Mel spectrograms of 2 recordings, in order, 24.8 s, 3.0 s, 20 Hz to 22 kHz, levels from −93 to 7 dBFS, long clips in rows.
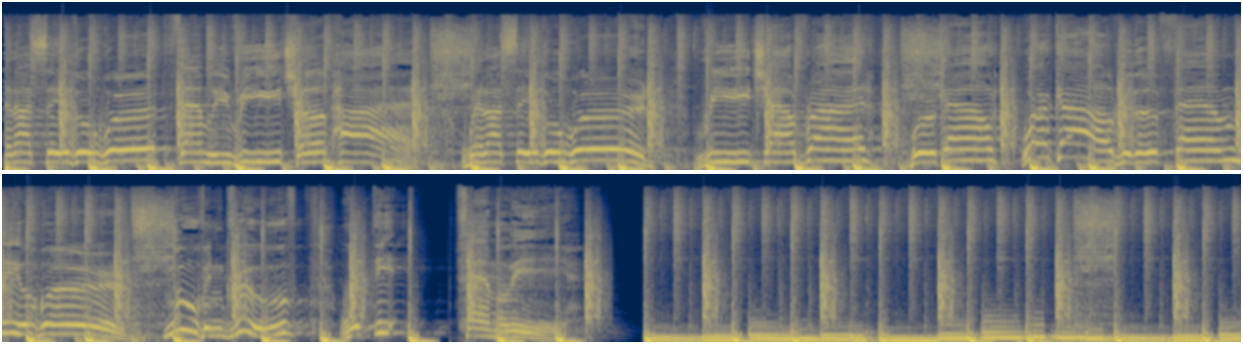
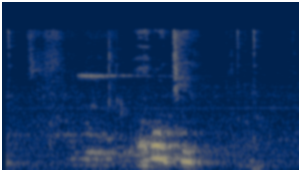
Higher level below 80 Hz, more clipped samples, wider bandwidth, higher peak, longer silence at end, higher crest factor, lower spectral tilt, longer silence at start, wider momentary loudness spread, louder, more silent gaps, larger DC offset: first, -16 dBFS vs -76 dBFS; neither; first, 16.5 kHz vs 11.5 kHz; first, 0 dBFS vs -18 dBFS; second, 0 s vs 1 s; second, 10 dB vs 20 dB; about the same, -4.5 dB/octave vs -5 dB/octave; about the same, 0 s vs 0.05 s; second, 4 LU vs 26 LU; first, -12 LUFS vs -36 LUFS; neither; neither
